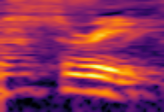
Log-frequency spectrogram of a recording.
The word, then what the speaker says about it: three: TH is pronounced like, if you put your tongue out, stick your tongue out just a little bit and say 3, number 3, all right?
